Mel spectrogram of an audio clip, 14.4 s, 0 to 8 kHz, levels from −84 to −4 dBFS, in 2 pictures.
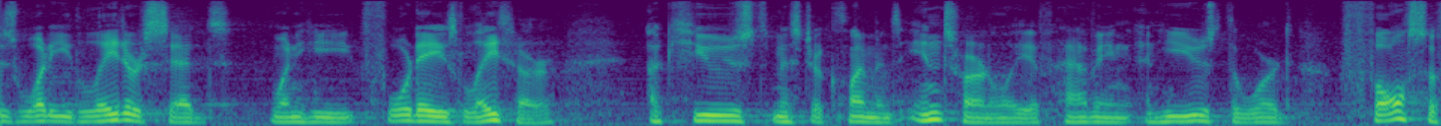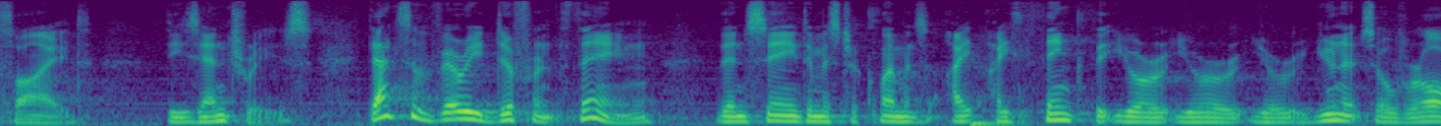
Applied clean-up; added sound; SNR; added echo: none; none; none; none.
